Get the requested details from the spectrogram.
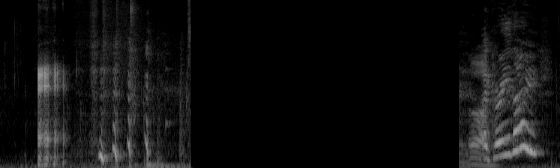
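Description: A bearded goat bleats twice, each a loud, wavering, quavering cry lasting a couple of seconds, separated by several seconds of silence. No talking alongside.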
